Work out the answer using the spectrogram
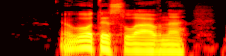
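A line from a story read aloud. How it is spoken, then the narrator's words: Soft, gentle. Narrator (Russian): мягко сказал князь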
